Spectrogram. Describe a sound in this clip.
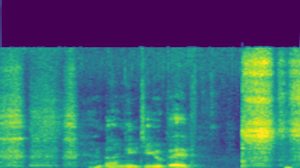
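A man groans in pain close by.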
